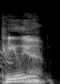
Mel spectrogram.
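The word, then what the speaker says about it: Pili: their first round pick from last year, Alyssa Peely. Is that how you say it? Peely.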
